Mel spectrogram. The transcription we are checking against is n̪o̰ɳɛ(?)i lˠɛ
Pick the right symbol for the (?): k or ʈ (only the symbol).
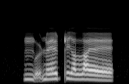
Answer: ʈ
